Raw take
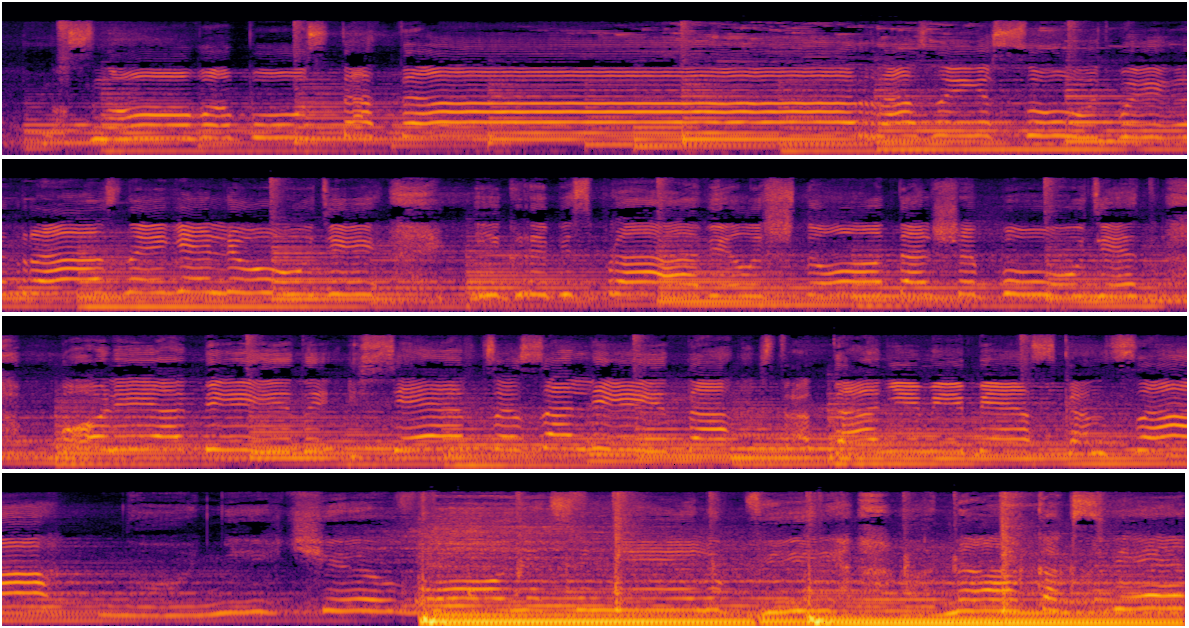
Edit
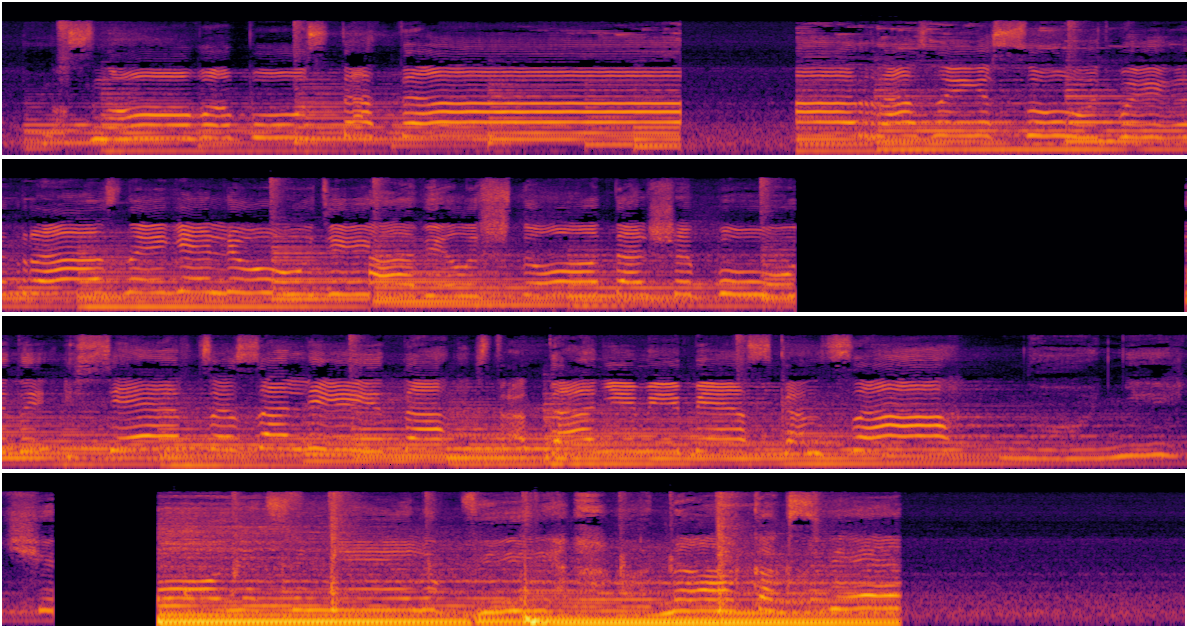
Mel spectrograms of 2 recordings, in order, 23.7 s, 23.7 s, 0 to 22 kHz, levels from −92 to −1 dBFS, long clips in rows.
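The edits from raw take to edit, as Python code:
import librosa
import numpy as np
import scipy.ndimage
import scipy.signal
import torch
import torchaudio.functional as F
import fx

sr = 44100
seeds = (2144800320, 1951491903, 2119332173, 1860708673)

y = fx.edit(x, sr, fx.room_tone_fill(start_s=3.39, length_s=0.58),
    fx.cut(start_s=7.76, length_s=1.42),
    fx.silence(start_s=11.31, length_s=1.95),
    fx.silence(start_s=19.45, length_s=0.52), tone=tone)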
